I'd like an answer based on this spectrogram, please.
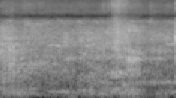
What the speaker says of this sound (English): So beautiful pigs are here, male pigs, female pigs.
